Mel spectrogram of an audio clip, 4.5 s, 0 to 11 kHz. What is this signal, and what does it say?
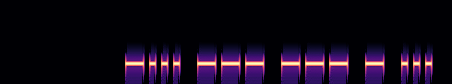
Morse code, heard as a keyed tone, about 20 wpm, 700 Hz. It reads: BOOTS
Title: Easy Words with Hints - 20wpm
